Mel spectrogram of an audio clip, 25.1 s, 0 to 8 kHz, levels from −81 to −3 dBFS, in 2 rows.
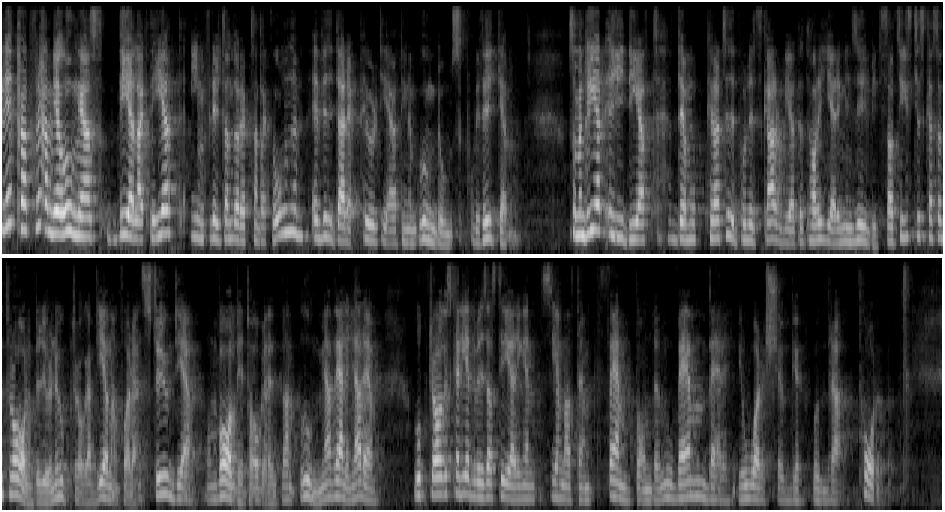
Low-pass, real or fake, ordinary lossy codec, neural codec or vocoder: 7.2 kHz; fake; Opus, 64 kbps; codec, 16 kHz in and 24 kHz out, 0.6 kbps, FocalCodec, streaming, 2048 codes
